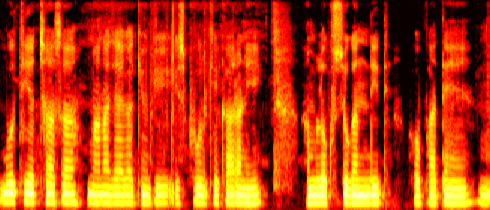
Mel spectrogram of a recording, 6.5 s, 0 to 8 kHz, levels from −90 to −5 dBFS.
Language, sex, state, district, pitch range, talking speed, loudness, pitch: Hindi, male, Chhattisgarh, Kabirdham, 110-120 Hz, 155 wpm, -17 LUFS, 115 Hz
